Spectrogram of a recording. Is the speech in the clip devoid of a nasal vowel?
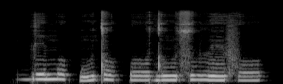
no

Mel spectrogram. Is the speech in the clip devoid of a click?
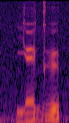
yes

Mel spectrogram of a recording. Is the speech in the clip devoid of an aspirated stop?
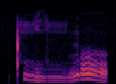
no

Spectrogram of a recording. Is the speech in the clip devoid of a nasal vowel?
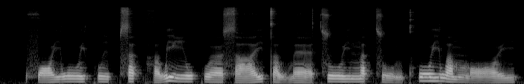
yes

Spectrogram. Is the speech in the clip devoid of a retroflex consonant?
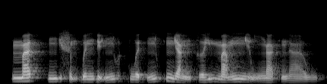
yes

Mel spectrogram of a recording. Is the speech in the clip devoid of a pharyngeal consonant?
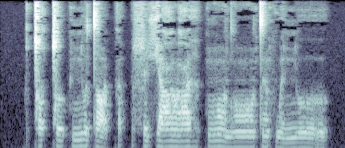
no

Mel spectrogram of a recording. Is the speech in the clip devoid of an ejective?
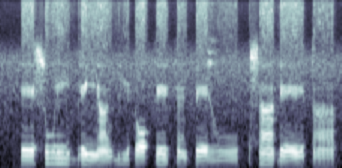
yes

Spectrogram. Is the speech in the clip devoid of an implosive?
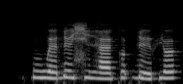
no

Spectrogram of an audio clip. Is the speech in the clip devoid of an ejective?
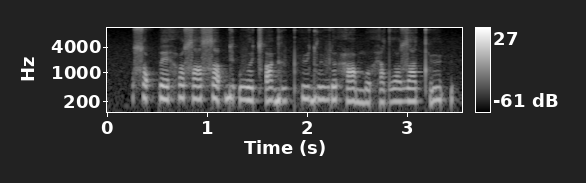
no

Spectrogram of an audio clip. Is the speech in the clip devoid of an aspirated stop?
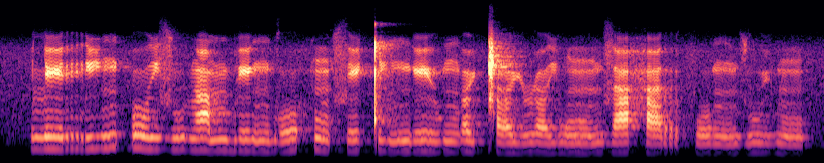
yes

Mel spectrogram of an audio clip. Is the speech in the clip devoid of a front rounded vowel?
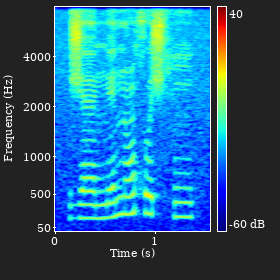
yes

